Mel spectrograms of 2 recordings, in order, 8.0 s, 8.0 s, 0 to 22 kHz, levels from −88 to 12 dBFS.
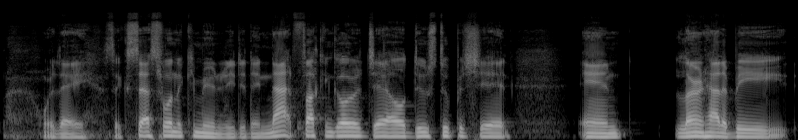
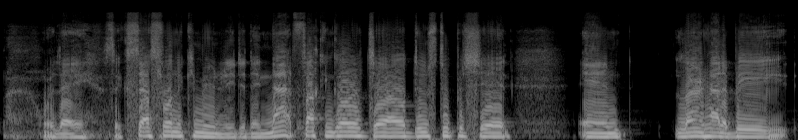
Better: first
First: none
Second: distortion; heavy; 4 dB below the speech

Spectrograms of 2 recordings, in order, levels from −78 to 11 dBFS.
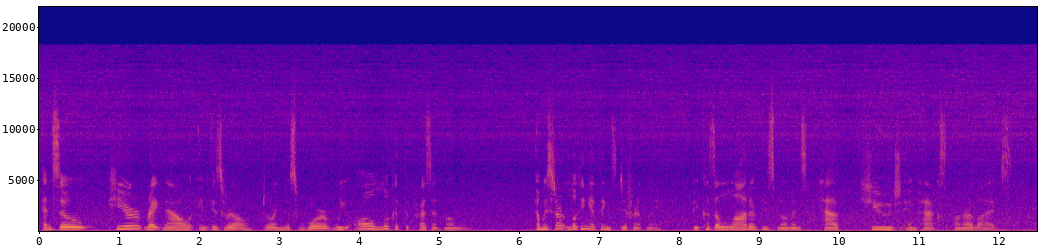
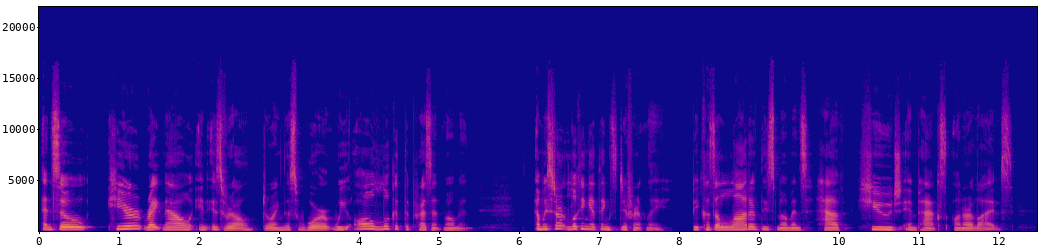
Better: second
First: hiss; noticeable; throughout; 10 dB below the speech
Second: none

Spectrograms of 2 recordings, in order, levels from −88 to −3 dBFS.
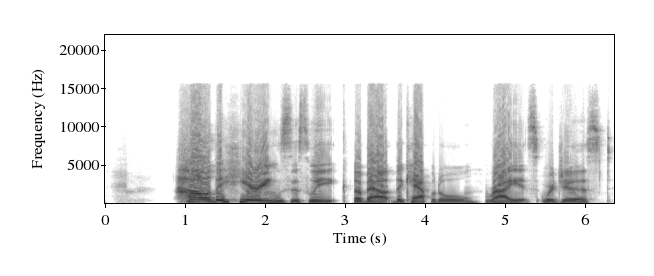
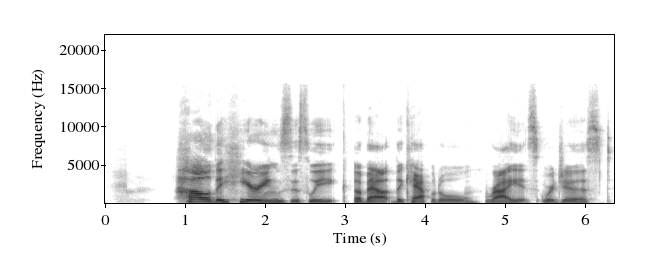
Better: second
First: distortion; heavy; 12% of the sound clipped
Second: none

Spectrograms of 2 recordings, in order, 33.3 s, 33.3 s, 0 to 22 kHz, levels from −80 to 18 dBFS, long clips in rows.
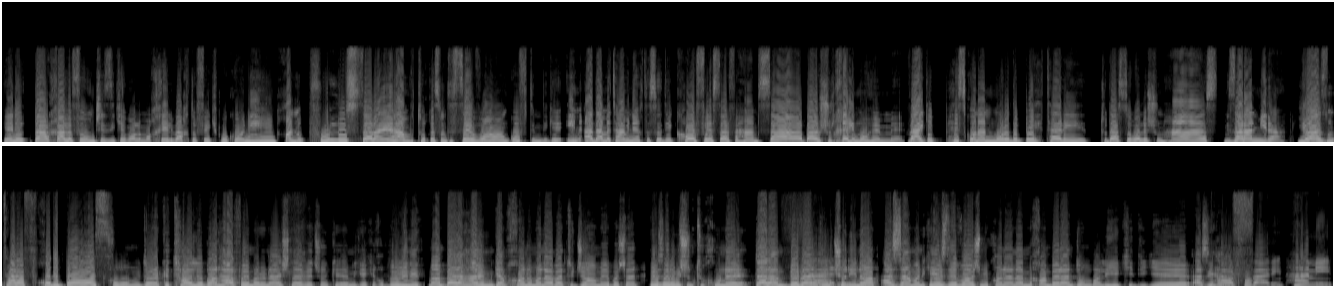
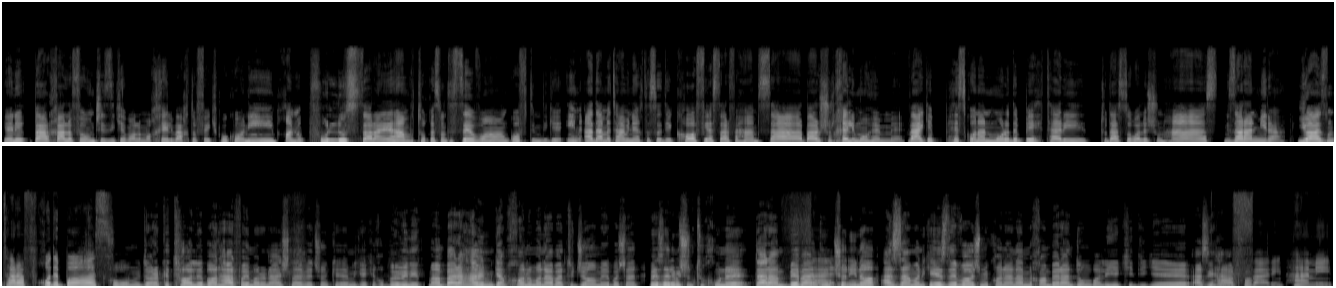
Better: second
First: distortion; heavy; 6 dB below the speech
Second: none

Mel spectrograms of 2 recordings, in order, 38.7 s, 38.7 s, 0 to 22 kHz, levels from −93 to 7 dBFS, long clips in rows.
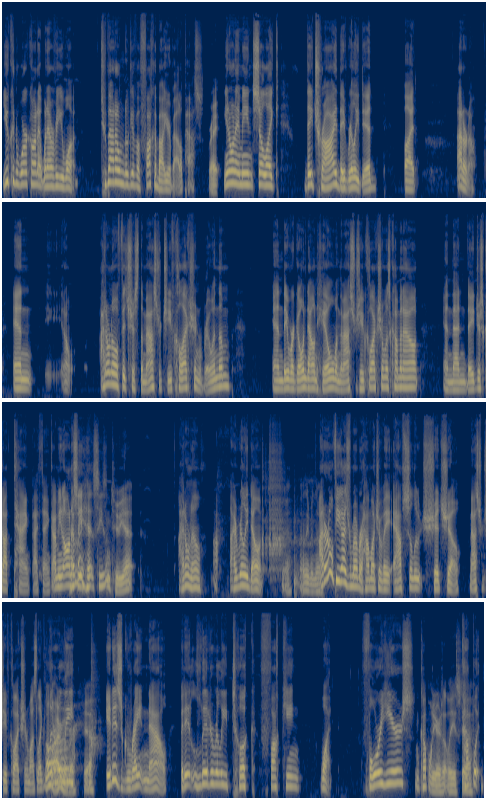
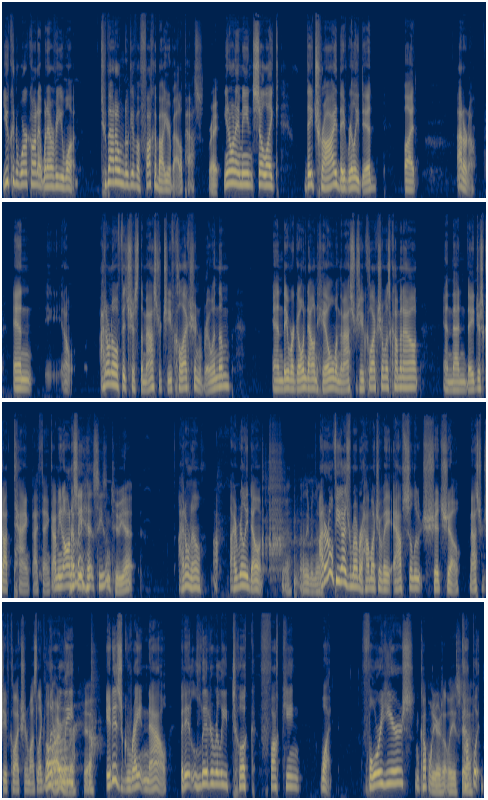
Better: neither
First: none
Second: none

